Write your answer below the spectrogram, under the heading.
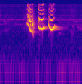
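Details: Common iora (cipow sirtu) lure recording meant to make other birds answer: three short, loud, high chirped notes in quick succession, each sliding downward, the last trailing off into a thin whistle.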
